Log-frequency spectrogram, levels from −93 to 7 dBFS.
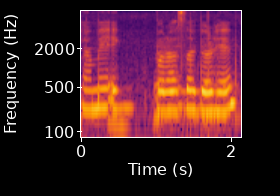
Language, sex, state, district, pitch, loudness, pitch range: Hindi, female, Arunachal Pradesh, Longding, 225 Hz, -14 LUFS, 215-235 Hz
